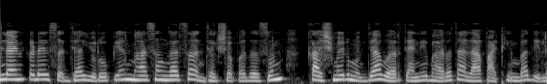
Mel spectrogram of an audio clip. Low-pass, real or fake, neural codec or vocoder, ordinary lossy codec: 7.2 kHz; fake; codec, 16 kHz, 16 kbps, FreqCodec, larger model; none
